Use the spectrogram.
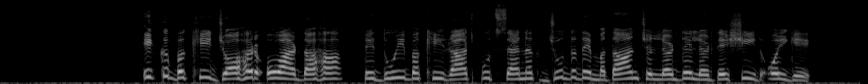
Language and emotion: Dogri, neutral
